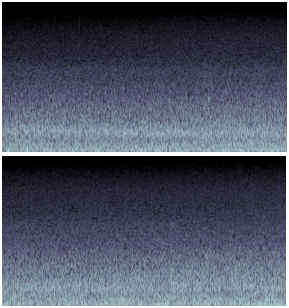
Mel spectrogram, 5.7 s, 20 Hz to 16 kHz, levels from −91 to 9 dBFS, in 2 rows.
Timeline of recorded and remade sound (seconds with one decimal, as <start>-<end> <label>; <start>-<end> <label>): 0.0-2.6 recorded; 2.6-5.7 remade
